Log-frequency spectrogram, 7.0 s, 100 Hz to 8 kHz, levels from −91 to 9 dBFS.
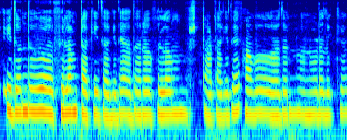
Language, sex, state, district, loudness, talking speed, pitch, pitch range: Kannada, female, Karnataka, Bijapur, -26 LUFS, 110 wpm, 230 Hz, 225-245 Hz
